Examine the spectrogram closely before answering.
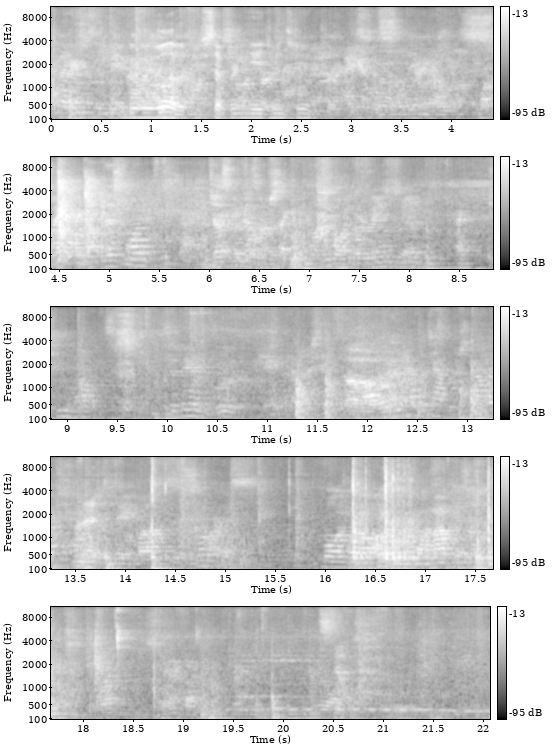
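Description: Plastic game pieces click and scrape on a table.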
